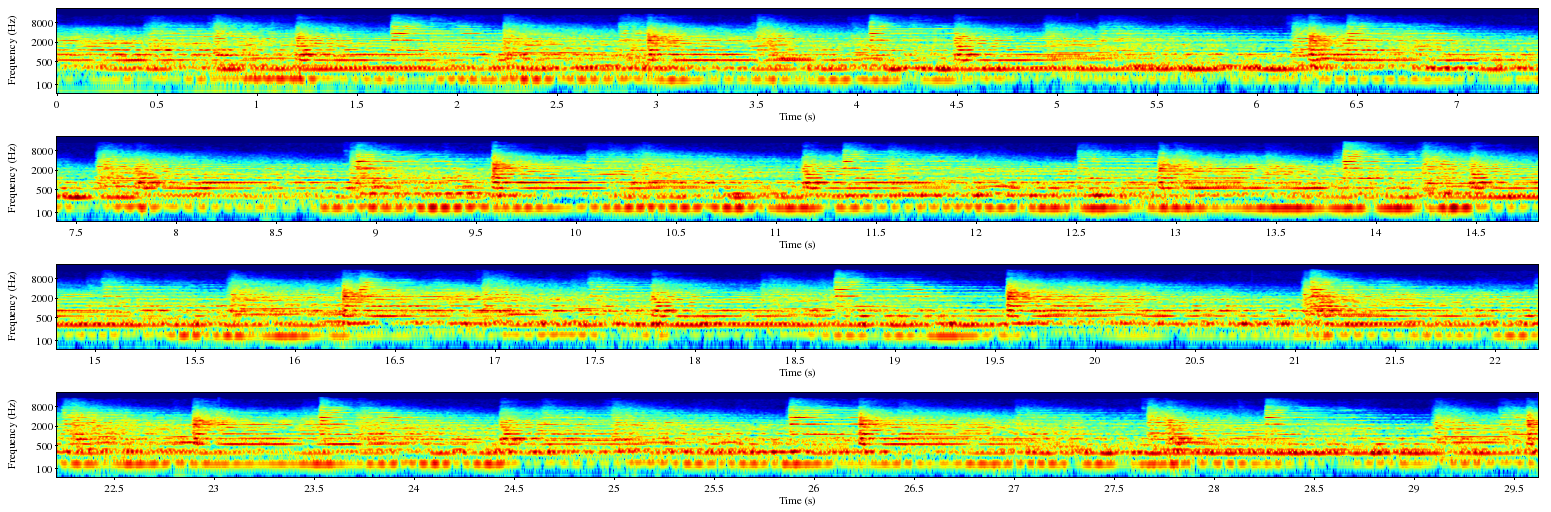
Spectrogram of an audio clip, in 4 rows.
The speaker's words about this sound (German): Es ist 12 Uhr. Sie hören die Glocken der Pfarrkirche Maria Himmelfahrt in Sarntein in Südtirol.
